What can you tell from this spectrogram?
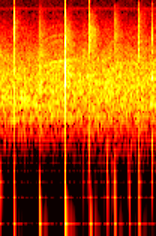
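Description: Someone claps in a quick, steady rhythm, about eight or nine sharp claps with a few softer ones in between, over a faint constant hiss and no talking.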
